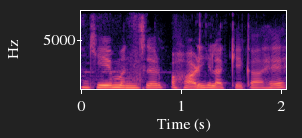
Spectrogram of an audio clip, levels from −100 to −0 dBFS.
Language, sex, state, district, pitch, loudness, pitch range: Urdu, female, Andhra Pradesh, Anantapur, 195 Hz, -32 LUFS, 185-205 Hz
